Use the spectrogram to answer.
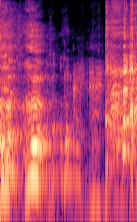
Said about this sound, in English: Like, let me clear my throat. let me clear my throat. Oh my gosh.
